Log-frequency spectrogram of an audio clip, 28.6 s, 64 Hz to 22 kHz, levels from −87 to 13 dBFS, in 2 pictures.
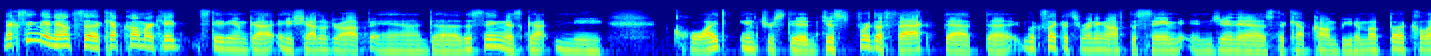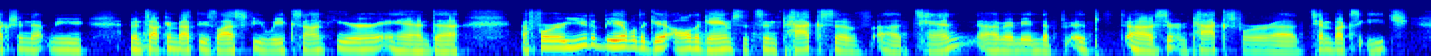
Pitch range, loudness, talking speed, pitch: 120-150 Hz, -28 LUFS, 175 wpm, 130 Hz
